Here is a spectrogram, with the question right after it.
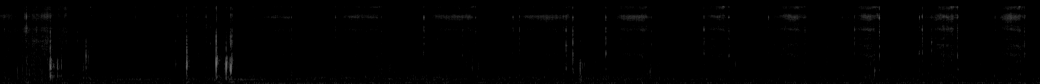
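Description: A hand-sized, partly purple-coated block of compressed baking soda, held in a blue-gloved hand over loose powder, is carved and scraped with a metal knife blade. Dry, bright rasping strokes come in short bursts, with crisp clicks and crunches as pieces cut away. Quiet gaps fall between strokes, and there is almost no low-end weight.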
